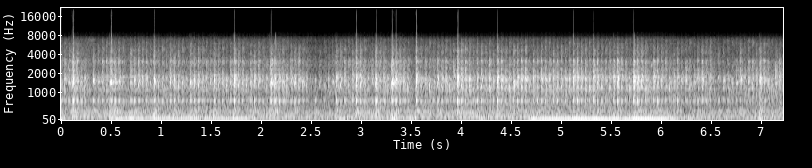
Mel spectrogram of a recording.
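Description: Diesel idles steadily with a sharp, uneven tapping knock about two or three times a second on top; knocking at idle, cause unknown.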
